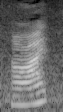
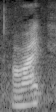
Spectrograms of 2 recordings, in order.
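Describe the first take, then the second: The two takes are said the same way.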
